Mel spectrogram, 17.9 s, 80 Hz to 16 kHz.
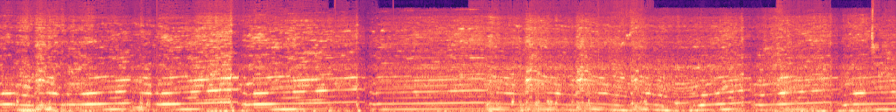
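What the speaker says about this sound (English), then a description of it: "race the 2023 Ferrari F1 car around this circuit, 20 laps" A 2023 Ferrari F1 car racing around a circuit in the video game Real Racing 3, its high engine whine rising and falling steadily through gear changes for the whole stretch, loud and continuous with no talking.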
